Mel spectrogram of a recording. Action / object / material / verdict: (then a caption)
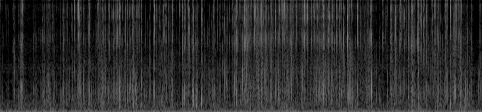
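scrape / plastic-film-wrapped pack of pocket tissues / plastic film / none. A plastic-wrapped six-pack of pocket tissues is held in one hand while a thumb with a long nail squeezes and crinkles the film. Dense, bright crackling and crunching runs throughout in quick, uneven bursts, over a steady low hum.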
